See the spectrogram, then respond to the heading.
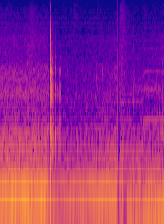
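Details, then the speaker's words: Project car after replacing a missing gauge fuse, showing really good oil pressure: steady, even low drone with no misses or knocks and one brief click; runs smoothly and sounds healthy. "so this thing's actually a run up this thing sounds good"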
